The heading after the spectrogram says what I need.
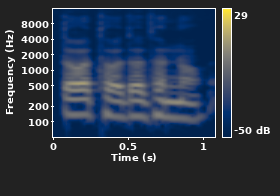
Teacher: और दंत त वर्ग, त, थ, द, ध, न, यह आता है दंत के अंतर्गत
